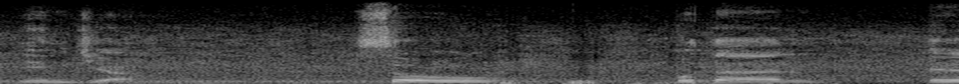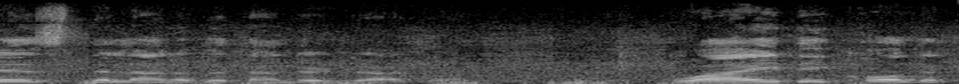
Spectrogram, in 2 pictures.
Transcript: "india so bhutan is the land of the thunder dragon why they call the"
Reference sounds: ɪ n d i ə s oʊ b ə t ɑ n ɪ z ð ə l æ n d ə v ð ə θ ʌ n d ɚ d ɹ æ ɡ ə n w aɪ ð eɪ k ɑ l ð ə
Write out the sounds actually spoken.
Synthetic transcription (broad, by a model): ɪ n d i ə s oʊ b ə t ɑ n ɪ z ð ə l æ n ə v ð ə t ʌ n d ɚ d ɹ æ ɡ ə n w aɪ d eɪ k ɑ l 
